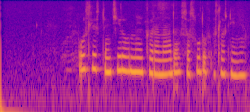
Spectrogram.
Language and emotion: Russian, neutral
